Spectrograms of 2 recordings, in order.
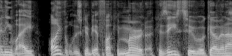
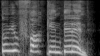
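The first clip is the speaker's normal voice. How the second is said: put-on very high, indignant Welsh accent. Welshman flatly denying the loan to his mate, Welsh accent. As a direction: squawk the denial as a Welshman. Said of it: "I'll do my best Welsh accent".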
